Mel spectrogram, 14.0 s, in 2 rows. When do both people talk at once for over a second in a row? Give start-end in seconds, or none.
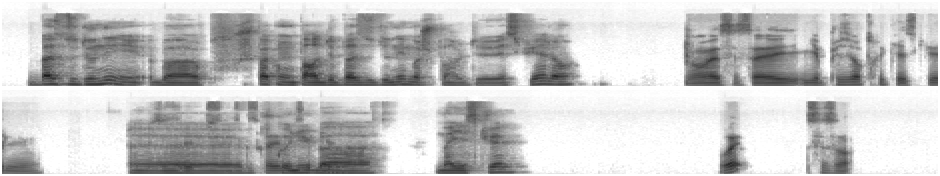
8.1-9.6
